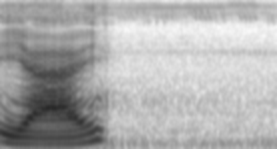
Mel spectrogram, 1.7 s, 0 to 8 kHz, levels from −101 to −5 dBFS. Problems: constant background noise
